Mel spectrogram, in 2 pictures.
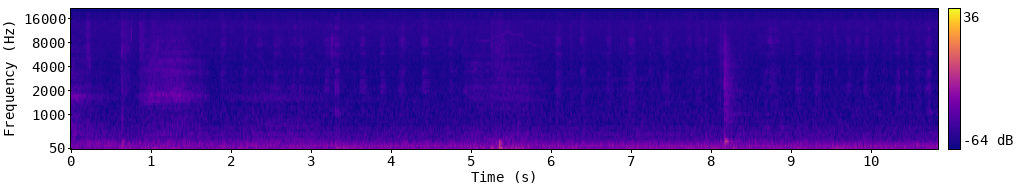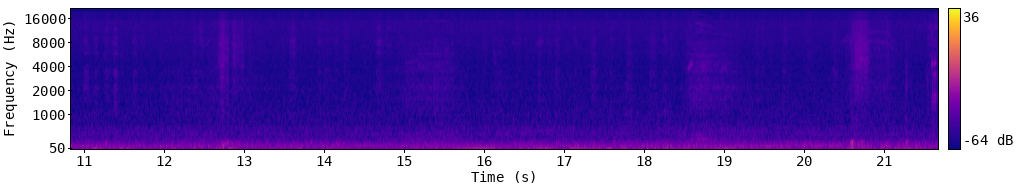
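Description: A fountain pen with Cotton Candy Pannonia ink scratching steadily across croquis paper, a soft continuous close-up scribble with faint strokes and pauses over a low steady room hum.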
